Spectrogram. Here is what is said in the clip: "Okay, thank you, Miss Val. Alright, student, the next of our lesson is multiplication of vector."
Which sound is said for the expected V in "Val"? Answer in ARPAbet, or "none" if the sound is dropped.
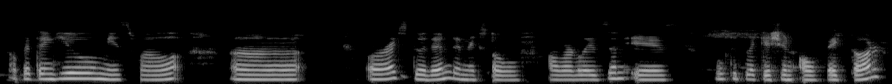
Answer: F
